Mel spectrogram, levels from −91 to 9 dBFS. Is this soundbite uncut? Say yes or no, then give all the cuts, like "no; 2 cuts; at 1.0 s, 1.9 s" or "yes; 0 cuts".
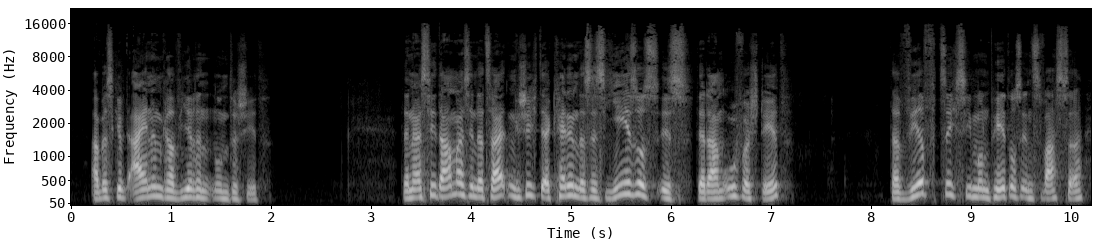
yes; 0 cuts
